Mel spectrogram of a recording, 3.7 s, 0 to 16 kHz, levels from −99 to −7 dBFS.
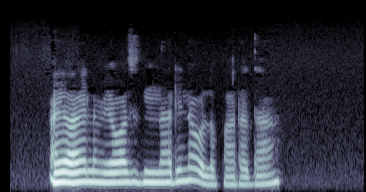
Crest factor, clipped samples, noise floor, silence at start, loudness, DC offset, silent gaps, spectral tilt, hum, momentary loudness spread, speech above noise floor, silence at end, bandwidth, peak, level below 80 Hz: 18 dB; under 0.1%; -63 dBFS; 0.5 s; -21 LUFS; under 0.1%; none; -9.5 dB/octave; none; 15 LU; 44 dB; 0.9 s; 6.2 kHz; -4 dBFS; -66 dBFS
